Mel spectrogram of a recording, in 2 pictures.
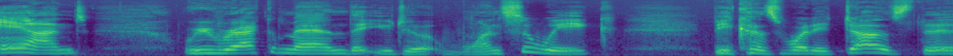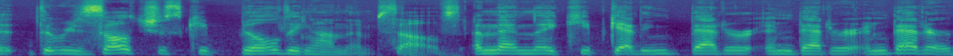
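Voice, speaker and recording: With a plain, everyday voice, a woman talks at a moderate pace, medium pitch and ordinary pitch variation. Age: 60s. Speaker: beauty brand founder. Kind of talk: interview.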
